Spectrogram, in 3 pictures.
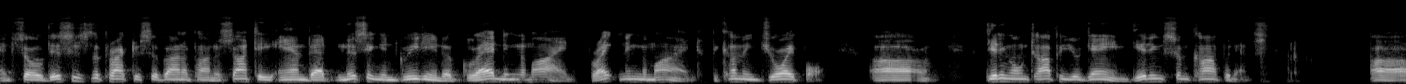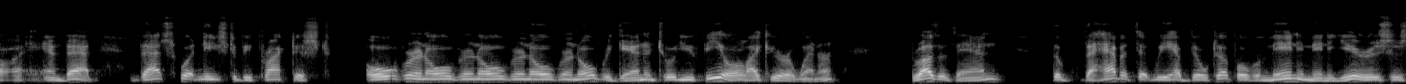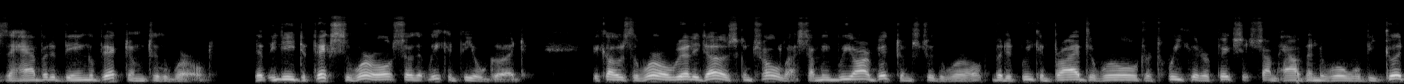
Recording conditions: video call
